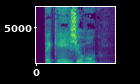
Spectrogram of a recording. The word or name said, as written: bagagerum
